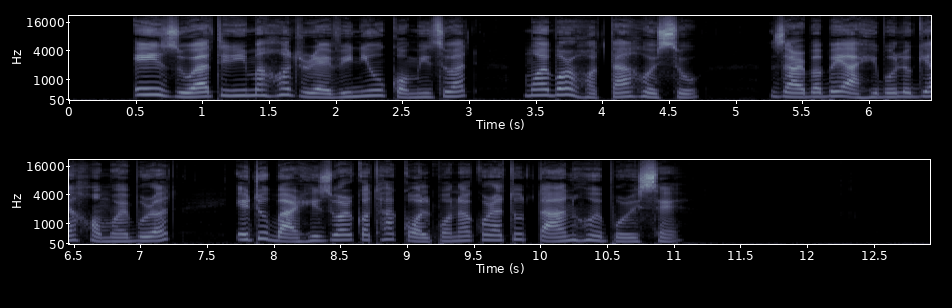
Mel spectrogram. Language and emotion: Assamese, sad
